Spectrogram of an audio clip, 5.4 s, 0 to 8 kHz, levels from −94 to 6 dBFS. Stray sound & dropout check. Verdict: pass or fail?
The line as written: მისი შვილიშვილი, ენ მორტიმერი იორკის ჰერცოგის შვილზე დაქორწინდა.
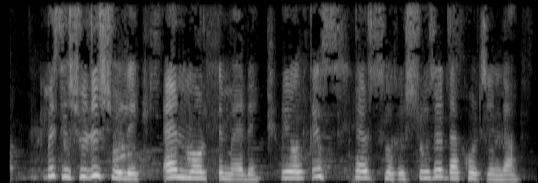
fail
